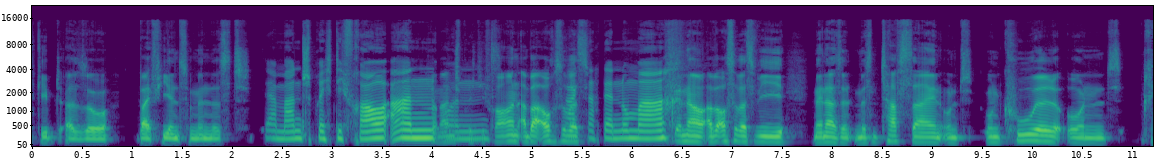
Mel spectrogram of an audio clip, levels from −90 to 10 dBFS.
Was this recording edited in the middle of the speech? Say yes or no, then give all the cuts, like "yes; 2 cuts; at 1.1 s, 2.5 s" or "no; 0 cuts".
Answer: no; 0 cuts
